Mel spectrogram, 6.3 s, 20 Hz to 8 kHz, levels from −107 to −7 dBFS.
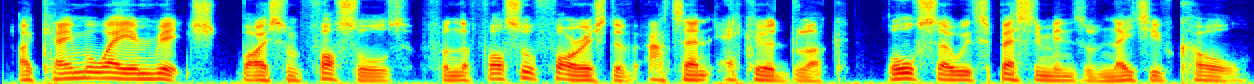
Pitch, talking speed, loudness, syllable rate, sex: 120 Hz, 180 wpm, -21 LUFS, 6.1 syllables/s, male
